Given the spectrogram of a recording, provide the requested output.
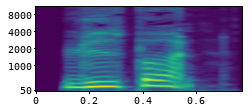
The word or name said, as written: lydbånd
